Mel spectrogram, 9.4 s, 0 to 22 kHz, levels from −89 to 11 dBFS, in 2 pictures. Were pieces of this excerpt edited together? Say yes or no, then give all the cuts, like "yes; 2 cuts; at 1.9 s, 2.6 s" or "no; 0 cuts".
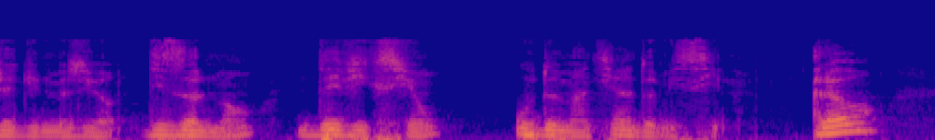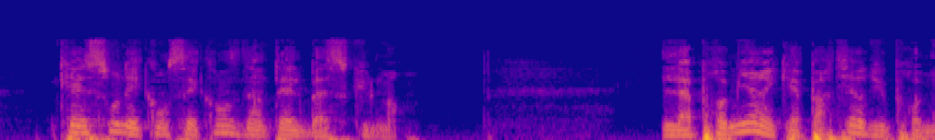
yes; 2 cuts; at 1.4 s, 3.9 s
